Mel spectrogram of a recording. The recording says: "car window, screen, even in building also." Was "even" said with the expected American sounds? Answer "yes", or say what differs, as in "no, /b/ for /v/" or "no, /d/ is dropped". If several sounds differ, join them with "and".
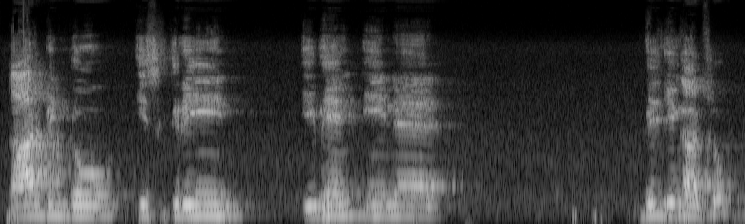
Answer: no, /b/ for /v/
